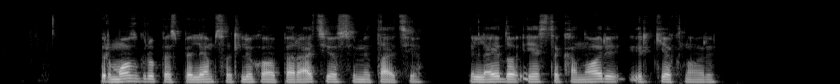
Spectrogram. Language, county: Lithuanian, Kaunas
